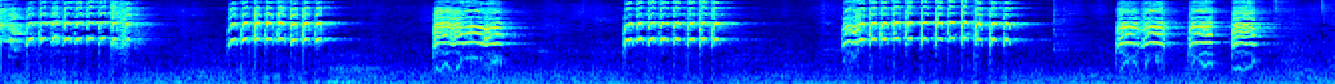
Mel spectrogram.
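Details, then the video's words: Cucak cungkok bulbul, an active singer, with imitations of small and large birds and insects. Bright, harmonic bursts of whistled and chattering phrases, each about half a second to one second long, separated by short pauses. "Cucak Cungkok istimewa gacor"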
